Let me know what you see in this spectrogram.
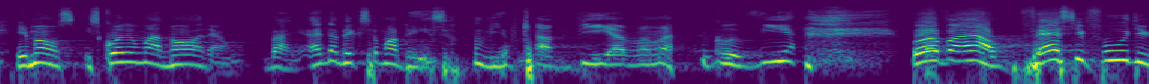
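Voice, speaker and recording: A middle-aged man, a bishop, preaching a lively sermon full of stories and jokes, acting out what others said with big swings in his voice. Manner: animated, jokey, acts out quotes with big pitch swings. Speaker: bishop and pastor. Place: church sanctuary. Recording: long reverb of a church hall.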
